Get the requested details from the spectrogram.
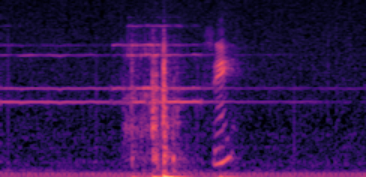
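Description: A woman speaks briefly into a telephone.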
